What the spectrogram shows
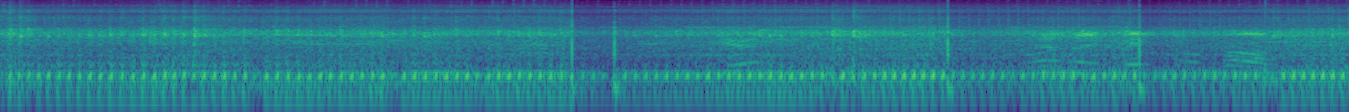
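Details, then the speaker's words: ATV audio system after Goofit CDI and tune-up: with both Boss noise filters fitted on the battery feed, an occasional sharp pop still comes through the speakers over the steady idle and music; engine electrical interference not fully filtered. "I'm not very impressed I still hear an occasional pop from the speakers"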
